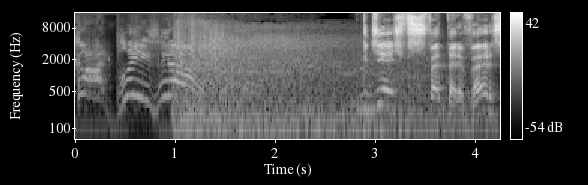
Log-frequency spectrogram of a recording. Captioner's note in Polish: boom!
